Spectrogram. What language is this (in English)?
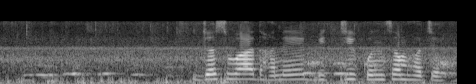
Magahi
